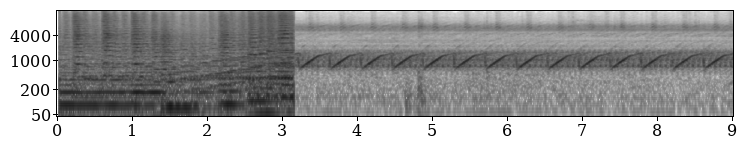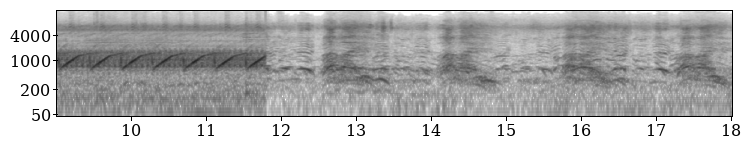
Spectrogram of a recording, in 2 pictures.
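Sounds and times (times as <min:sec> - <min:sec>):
siren yelping: 0:03.0 - 0:11.8.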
